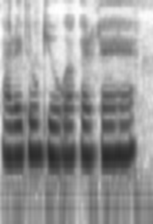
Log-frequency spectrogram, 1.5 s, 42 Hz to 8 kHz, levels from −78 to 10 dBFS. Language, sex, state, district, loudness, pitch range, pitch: Hindi, female, Assam, Kamrup Metropolitan, -12 LUFS, 210-220 Hz, 215 Hz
